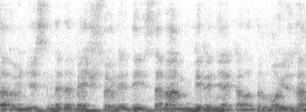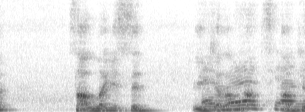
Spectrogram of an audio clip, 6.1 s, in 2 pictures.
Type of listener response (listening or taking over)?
taking over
